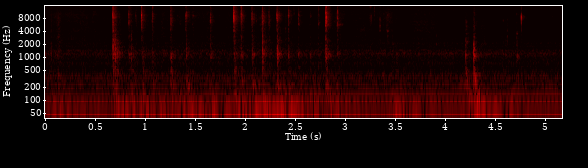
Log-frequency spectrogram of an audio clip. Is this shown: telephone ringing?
no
